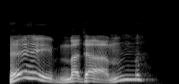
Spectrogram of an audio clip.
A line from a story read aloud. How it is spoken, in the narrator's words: said Porthos haughtily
